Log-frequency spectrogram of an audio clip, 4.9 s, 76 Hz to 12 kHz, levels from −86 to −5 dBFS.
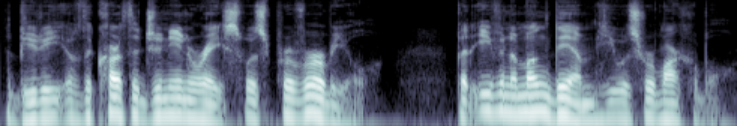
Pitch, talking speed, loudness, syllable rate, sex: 100 Hz, 185 wpm, -17 LUFS, 6.0 syllables/s, male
